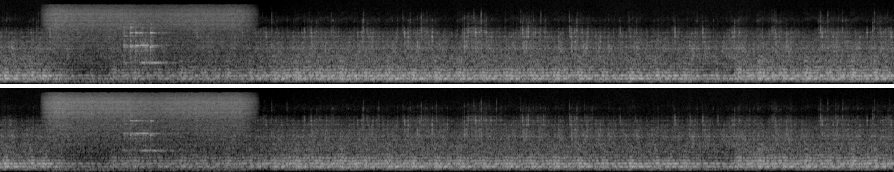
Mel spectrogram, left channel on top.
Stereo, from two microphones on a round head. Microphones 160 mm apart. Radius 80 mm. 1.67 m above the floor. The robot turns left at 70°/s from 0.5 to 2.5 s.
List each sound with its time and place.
1.2 s dishes clattering: 150° left, 1.5 m; by 1.7 s 120° left, 1.5 m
